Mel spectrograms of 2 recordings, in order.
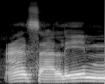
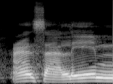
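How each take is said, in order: The two takes are said the same way.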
